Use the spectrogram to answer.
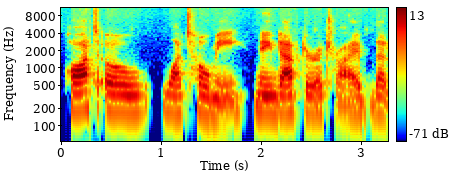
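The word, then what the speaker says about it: Potawatomi: audiobooks um oh and john p says it's pronounced pot o watomi named after a tribe that owns a bunch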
